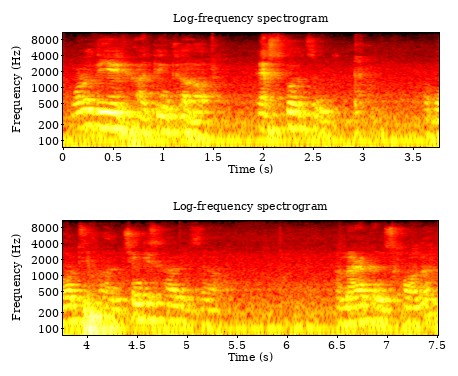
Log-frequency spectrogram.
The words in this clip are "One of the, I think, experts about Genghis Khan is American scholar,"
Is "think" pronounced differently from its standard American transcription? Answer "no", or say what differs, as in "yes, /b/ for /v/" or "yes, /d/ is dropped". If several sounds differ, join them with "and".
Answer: yes, /t/ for /θ/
